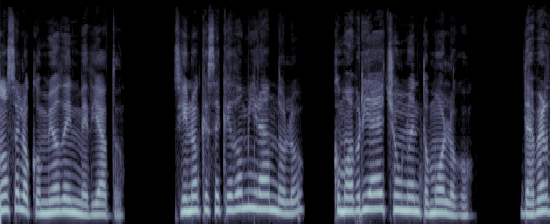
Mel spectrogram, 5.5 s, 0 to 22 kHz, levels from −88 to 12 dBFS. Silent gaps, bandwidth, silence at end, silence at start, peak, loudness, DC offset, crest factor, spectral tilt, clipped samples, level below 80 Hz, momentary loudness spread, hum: none; 15.5 kHz; 0 s; 0 s; -6 dBFS; -20 LUFS; under 0.1%; 14 dB; -5.5 dB/octave; under 0.1%; -66 dBFS; 11 LU; none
